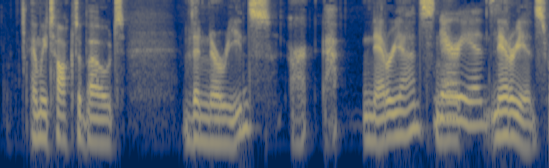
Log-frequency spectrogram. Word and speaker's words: Nereids: And we talked about the Nereids, or Nereids? Nereids, right. Thank you for correcting me. Sorry. I pronounced it the same way on that episode too.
